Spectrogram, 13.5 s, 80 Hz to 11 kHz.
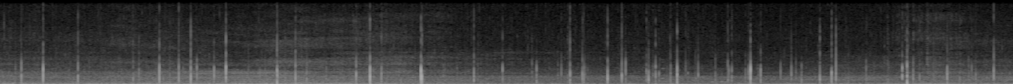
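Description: Steady rain with many sharp drop hits ticking close by, over the low hum of a Beechcraft 99 twin turboprop taxiing. The engine hum is strongest in the first few seconds.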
